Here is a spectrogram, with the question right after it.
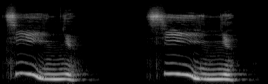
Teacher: у нас ть і нь вони дві м'які значить це слово в нас з м'якими приголосними звуками тому слово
